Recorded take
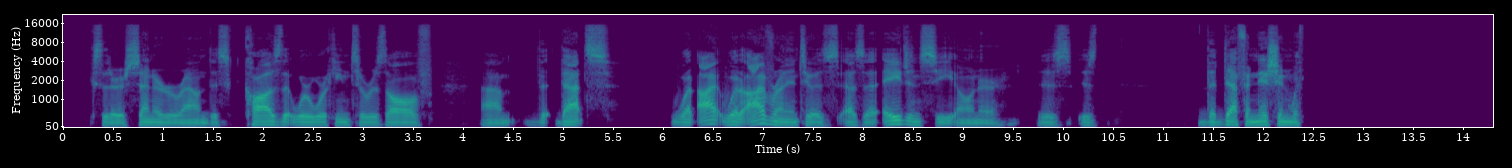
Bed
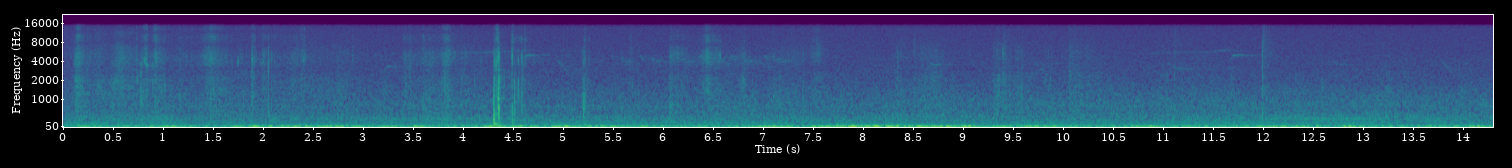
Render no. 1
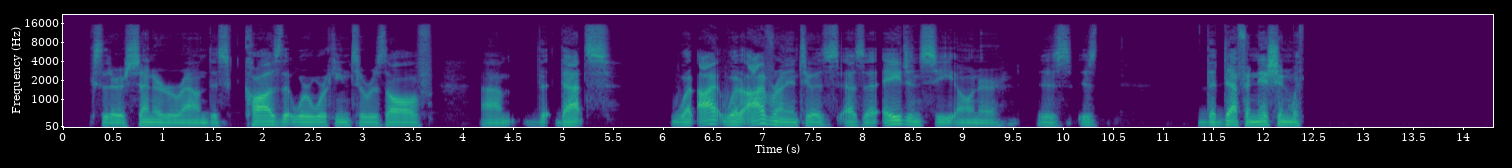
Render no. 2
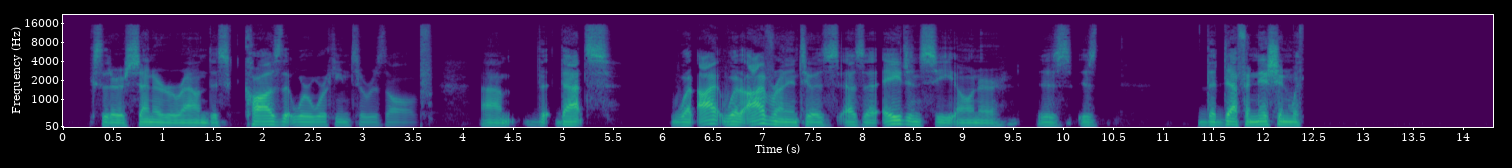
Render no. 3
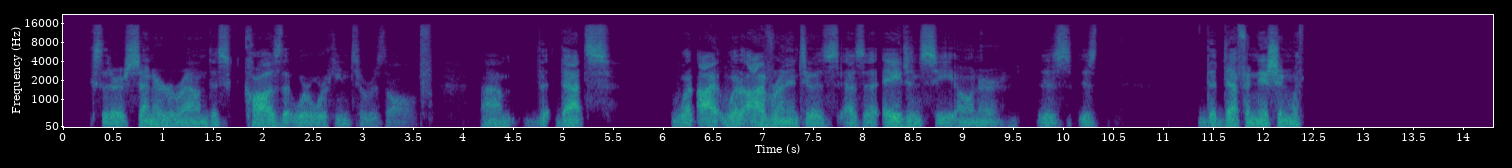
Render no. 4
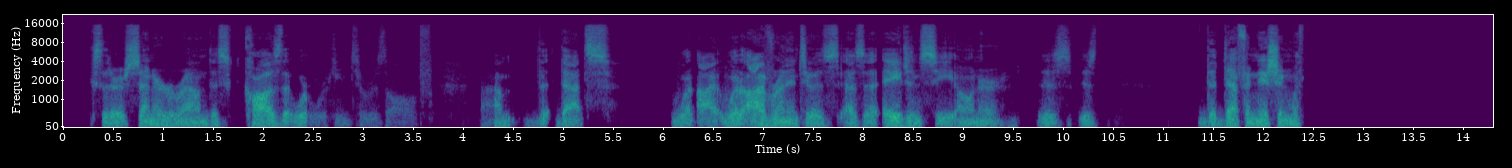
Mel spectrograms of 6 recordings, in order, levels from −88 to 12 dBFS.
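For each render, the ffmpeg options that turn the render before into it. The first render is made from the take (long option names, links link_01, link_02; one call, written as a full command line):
ffmpeg -i in.wav -af "volume=7dB" out.wav
ffmpeg -i in.wav -filter_complex "[0:a]asplit=2[link_01][link_02];[link_01]atrim=end=3.58,asetpts=PTS-STARTPTS,afade=type=out:start_time=1.97:duration=1.61[link_03];[link_02]atrim=start=3.58,asetpts=PTS-STARTPTS,afade=type=in:duration=0.004:curve=hsin[link_04];[link_03][link_04]concat=n=2:v=0:a=1" out.wav
ffmpeg -i in.wav -filter_complex "[0:a]acrossover=split=200|640|6000[link_01][link_02][link_03][link_04];[link_01]volume=27dB,asoftclip=hard,volume=-27dB[link_05];[link_05][link_02][link_03][link_04]amix=inputs=4:normalize=0,afftfilt=real='hypot(re,im)*cos(2*PI*random(0))':imag='hypot(re,im)*sin(2*PI*random(1))':win_size=512:overlap=0.75" out.wav
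ffmpeg -i in.wav -filter_complex "[0:a]asettb=1/sr,asplit=3[link_01][link_02][link_03];[link_01]atrim=end=2.444[link_04];[link_02]atrim=start=2.44:end=4.33,asetpts=PTS-STARTPTS,afade=type=in:duration=0.004:curve=qsin,afade=type=out:start_time=1.886:duration=0.004:curve=qsin,acompressor=threshold=-52dB:ratio=5:attack=3.2:release=140:knee=1:detection=peak[link_05];[link_03]atrim=start=4.326[link_06];[link_04][link_05]acrossfade=duration=0.004:curve1=hsin:curve2=qsin[link_07];[link_07][link_06]acrossfade=duration=0.004:curve1=qsin:curve2=hsin,asettb=1/sr,asplit=3[link_08][link_09][link_10];[link_08]atrim=end=5.044[link_11];[link_09]atrim=start=5.04:end=6.59,asetpts=PTS-STARTPTS,afade=type=in:duration=0.004:curve=qsin,afade=type=out:start_time=1.546:duration=0.004:curve=qsin,acompressor=threshold=-32dB:ratio=3:attack=3.2:release=140:knee=1:detection=peak[link_12];[link_10]atrim=start=6.586[link_13];[link_11][link_12]acrossfade=duration=0.004:curve1=hsin:curve2=qsin[link_14];[link_14][link_13]acrossfade=duration=0.004:curve1=qsin:curve2=hsin,asettb=1/sr,asplit=3[link_15][link_16][link_17];[link_15]atrim=end=9.354[link_18];[link_16]atrim=start=9.35:end=11.39,asetpts=PTS-STARTPTS,afade=type=in:duration=0.004:curve=qsin,afade=type=out:start_time=2.036:duration=0.004:curve=qsin,highshelf=frequency=5500:gain=-10.5[link_19];[link_17]atrim=start=11.386[link_20];[link_18][link_19]acrossfade=duration=0.004:curve1=hsin:curve2=qsin[link_21];[link_21][link_20]acrossfade=duration=0.004:curve1=qsin:curve2=hsin" out.wav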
